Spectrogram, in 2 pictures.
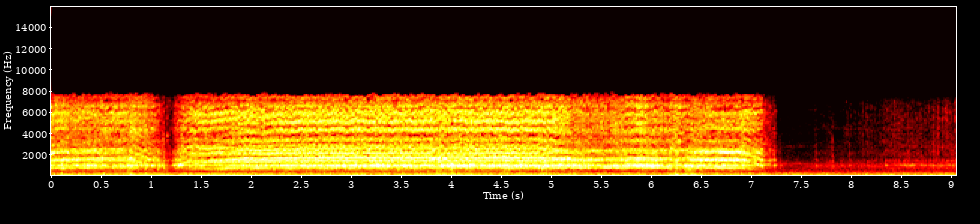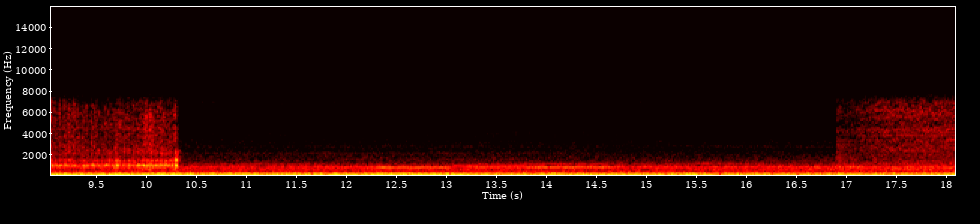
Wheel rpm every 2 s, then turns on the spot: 150, 210, 210, 100, 20, 0, 0, 0, 0.
8-10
